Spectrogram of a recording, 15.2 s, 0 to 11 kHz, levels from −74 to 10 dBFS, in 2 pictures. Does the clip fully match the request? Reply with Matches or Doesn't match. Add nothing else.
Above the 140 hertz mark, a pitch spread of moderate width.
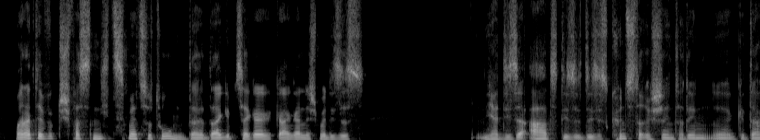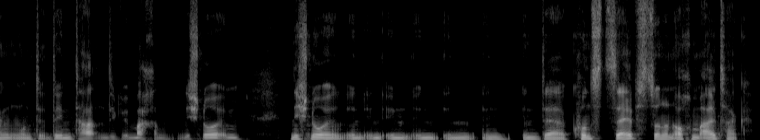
Doesn't match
